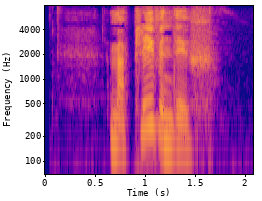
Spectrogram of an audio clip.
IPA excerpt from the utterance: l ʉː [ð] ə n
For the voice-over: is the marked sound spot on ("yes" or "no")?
no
